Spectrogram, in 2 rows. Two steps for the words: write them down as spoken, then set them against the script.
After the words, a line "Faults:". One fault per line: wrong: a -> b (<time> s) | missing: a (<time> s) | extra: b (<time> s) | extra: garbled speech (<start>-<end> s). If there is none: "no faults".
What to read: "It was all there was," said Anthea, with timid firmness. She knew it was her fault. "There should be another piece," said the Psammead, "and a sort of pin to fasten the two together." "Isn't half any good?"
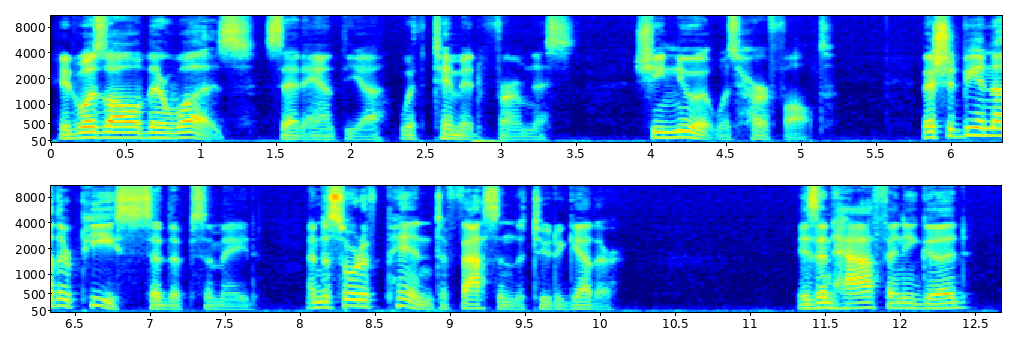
"It was all there was," said Anthea, with timid firmness. She knew it was her fault. "There should be another piece," said the Psammead, "and a sort of pin to fasten the two together." "Isn't half any good?"
Faults:
no faults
